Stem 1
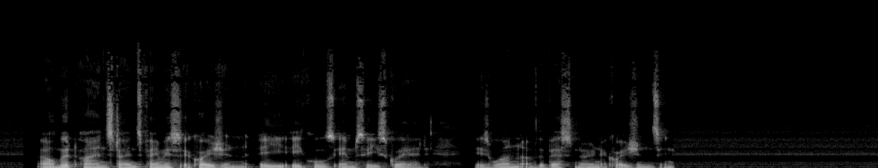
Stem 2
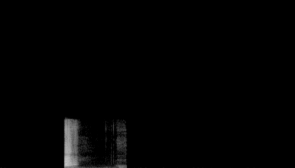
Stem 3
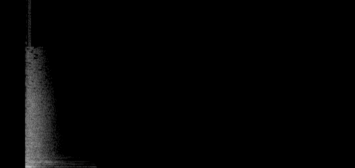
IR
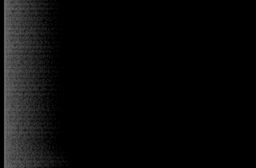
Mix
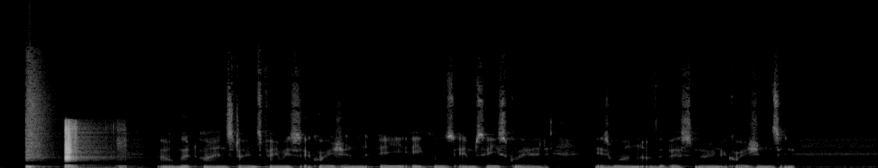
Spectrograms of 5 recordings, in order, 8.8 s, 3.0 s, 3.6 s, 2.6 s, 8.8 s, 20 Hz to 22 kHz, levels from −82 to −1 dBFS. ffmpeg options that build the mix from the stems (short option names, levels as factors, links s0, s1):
-filter_complex "[0:a]acompressor=threshold=0.0158:ratio=3,adelay=1200,volume=0.631[s0];[1:a]volume=1.06,asplit=2[s1][s2];[s2]volume=0.0944[s3];[2:a]volume=0.355,asplit=2[s4][s5];[s5]volume=0.119[s6];[3:a]atrim=start_sample=2205[s7];[s3][s6]amix=inputs=2:normalize=0[s8];[s8][s7]afir=irnorm=-1:irlink=0[s9];[s0][s1][s4][s9]amix=inputs=4:normalize=0,asuperstop=centerf=660:order=8:qfactor=0.66"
